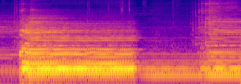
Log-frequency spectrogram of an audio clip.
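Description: An electric guitar played through a multi-effects processor on a preset meant to imitate an acoustic guitar: a bright sustained chord rings for about two seconds, cuts off, then a softer strummed chord returns near the end, without talk.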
